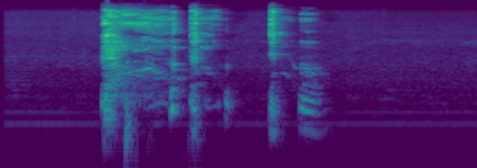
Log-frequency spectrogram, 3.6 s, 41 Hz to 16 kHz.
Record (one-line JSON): {"three_cough_length": "3.6 s", "three_cough_amplitude": 28948, "three_cough_signal_mean_std_ratio": 0.38, "survey_phase": "beta (2021-08-13 to 2022-03-07)", "age": "45-64", "gender": "Female", "wearing_mask": "No", "symptom_cough_any": true, "symptom_runny_or_blocked_nose": true, "symptom_fatigue": true, "symptom_fever_high_temperature": true, "symptom_headache": true, "symptom_other": true, "smoker_status": "Never smoked", "respiratory_condition_asthma": false, "respiratory_condition_other": false, "recruitment_source": "Test and Trace", "submission_delay": "1 day", "covid_test_result": "Positive", "covid_test_method": "RT-qPCR", "covid_ct_value": 30.8, "covid_ct_gene": "N gene"}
